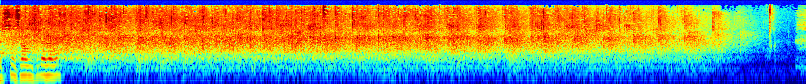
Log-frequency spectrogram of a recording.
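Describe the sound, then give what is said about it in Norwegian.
Sustained crowd applause for a speaker, a dense wash of many hands clapping at steady loudness for several seconds before tapering off, with a brief voice heard at the very start. “Skal vi gi han en applaus?”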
